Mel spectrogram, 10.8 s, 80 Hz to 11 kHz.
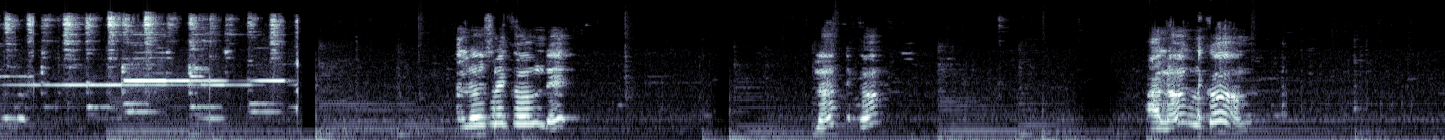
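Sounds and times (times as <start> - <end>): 
mobile phone ringtone with bright electronic melody: 0.0 - 2.3
speech: 3.5 - 4.4, 6.1 - 6.7, 8.6 - 9.5.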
